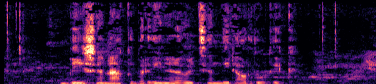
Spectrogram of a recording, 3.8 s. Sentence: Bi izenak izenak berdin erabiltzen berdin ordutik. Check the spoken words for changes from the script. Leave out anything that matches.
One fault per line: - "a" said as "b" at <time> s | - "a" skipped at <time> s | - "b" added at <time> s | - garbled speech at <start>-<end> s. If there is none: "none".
- "izenak" skipped at 1.3 s
- "berdin" said as "dira" at 2.3 s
